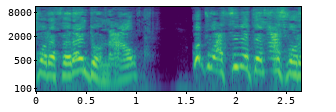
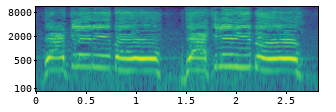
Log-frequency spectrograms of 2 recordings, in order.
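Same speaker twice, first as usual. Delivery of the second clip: hammed-up mock cry of protest, louder; mocking complaint; 5 dB louder than usual. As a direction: parody their outcry in a put-on voice. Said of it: "then you say".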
